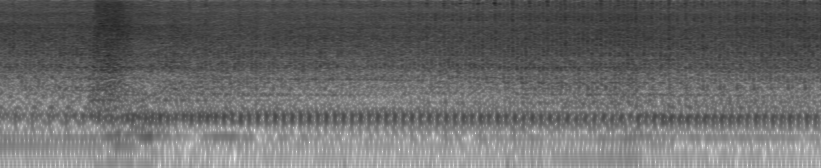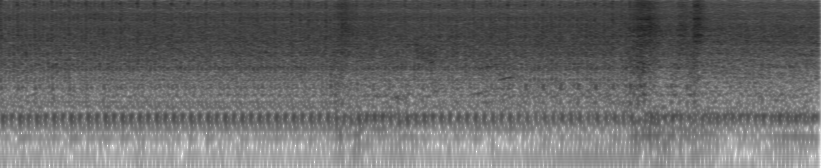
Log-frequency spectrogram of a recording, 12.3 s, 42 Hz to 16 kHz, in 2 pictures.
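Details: 1991 Toyota pickup with swapped 1.9 L ALH TDI turbo diesel from a 2000 VW Jetta, running with oil cooler thermostat opening and lines hot. Firm, even diesel clatter about four beats a second with a steady low drone; idling smoothly.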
